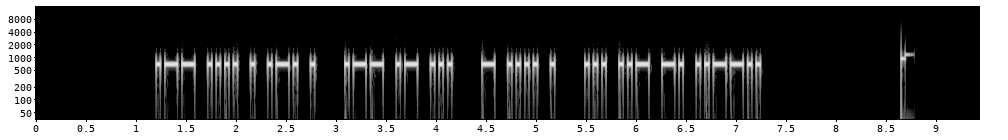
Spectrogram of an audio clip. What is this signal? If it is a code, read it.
Morse code, heard as a keyed tone, about 28 wpm, 700 Hz. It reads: WHERE WAS THE SUN?
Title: Sentences from Top 1000 Words - Review Part 1 - 28wpm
